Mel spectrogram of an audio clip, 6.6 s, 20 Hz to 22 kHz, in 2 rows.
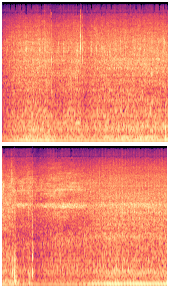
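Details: Rover 200Vi after overheating with steam on a main road, during a coolant flush and refill with breather bleeding: steady, even idle with a smooth low hum, no misses, knocks or ticks; engine running cleanly.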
